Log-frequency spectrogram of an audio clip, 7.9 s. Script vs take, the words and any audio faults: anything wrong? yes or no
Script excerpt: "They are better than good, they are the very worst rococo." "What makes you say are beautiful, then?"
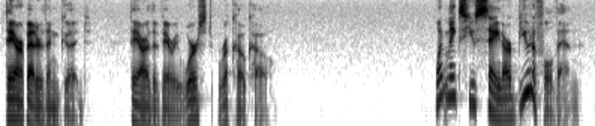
no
